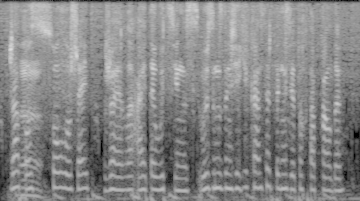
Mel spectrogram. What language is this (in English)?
Kazakh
